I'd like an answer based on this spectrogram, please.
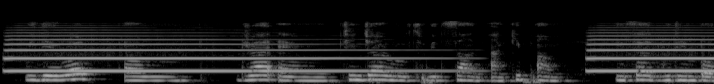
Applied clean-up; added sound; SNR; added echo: none; Trumpet; -4 dB; reverberation time 0.3 s.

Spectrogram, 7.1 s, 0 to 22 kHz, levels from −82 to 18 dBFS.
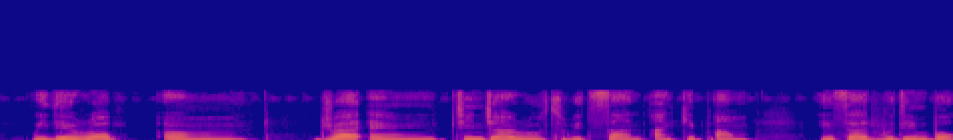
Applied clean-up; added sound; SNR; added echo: none; none; none; none.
